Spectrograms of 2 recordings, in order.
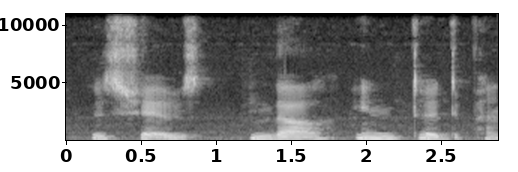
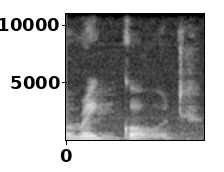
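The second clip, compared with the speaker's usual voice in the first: "record" as re-CORD; second-syllable stress. Shown as a demonstration. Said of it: "Stress falls on the second syllable".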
